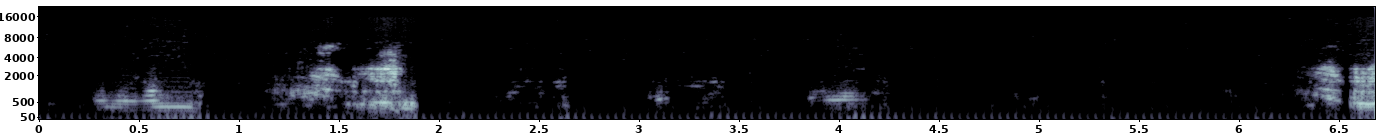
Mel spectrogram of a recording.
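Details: Carpathian red deer stag in the Bucovina mountain forests in the rut, 29 September 2022, giving rough, hoarse roaring bursts separated by quieter gaps, with one more loud burst at the end.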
